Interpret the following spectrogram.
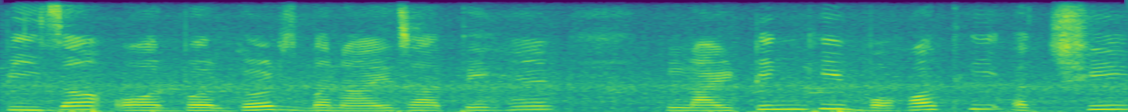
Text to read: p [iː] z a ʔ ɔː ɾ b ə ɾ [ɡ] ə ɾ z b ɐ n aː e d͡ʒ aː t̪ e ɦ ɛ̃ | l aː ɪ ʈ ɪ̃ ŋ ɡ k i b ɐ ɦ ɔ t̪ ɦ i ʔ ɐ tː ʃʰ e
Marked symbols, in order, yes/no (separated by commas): yes, yes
